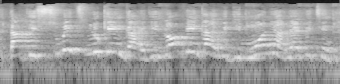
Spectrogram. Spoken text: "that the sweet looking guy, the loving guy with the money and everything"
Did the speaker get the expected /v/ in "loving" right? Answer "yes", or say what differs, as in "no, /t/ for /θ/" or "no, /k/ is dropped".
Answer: no, /b/ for /v/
